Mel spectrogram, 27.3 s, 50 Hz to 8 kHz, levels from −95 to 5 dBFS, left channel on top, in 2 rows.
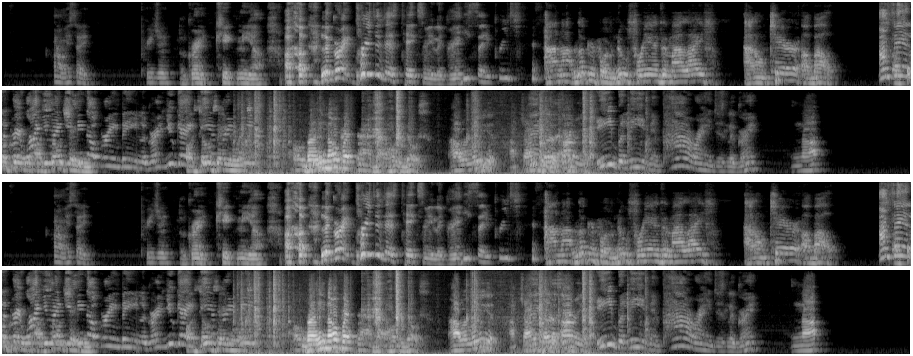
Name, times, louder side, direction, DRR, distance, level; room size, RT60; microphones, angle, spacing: voice 1, 0.8-1.3 2.2-8.2 13.1-17.4 21.4-22.2 22.5-24.9, right 1 dB, 5° right, 0.6 m, -33 dB
voice 2, 8.1-10.7 11.1-12.4 13.3-15.0 16.4-17.4 18.0-20.1 20.8-21.0 21.5-22.2, left 2 dB, 50° left, 1.4 m, -34 dB
sound 1, 17.1-23.4, right 4 dB, 85° right, 1.1 m, -34 dB
voice 3, 18.1-18.9 20.3-22.4 25.5-25.8, right 4 dB, 65° right, 0.5 m, -24 dB
3.5 x 2.1 x 3.0 m
head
